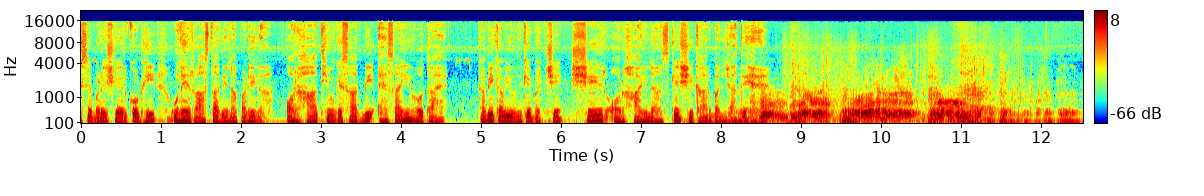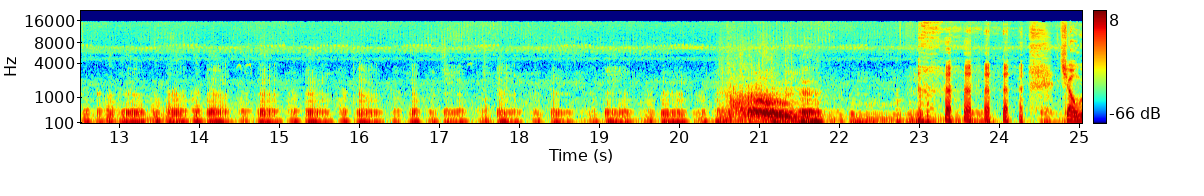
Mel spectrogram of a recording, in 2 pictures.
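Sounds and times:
lion growling: 0:08.1 - 0:23.9
lion snarling: 0:08.1 - 0:23.9.

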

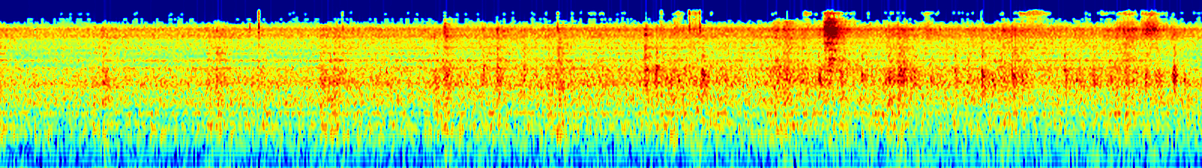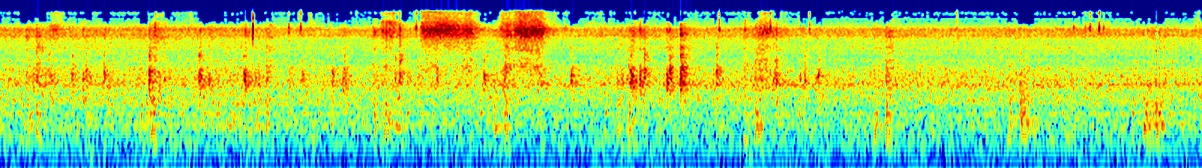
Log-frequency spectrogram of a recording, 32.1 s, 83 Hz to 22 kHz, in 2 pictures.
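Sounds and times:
train wheels rumbling on rail: 0:00.0 - 0:32.0.

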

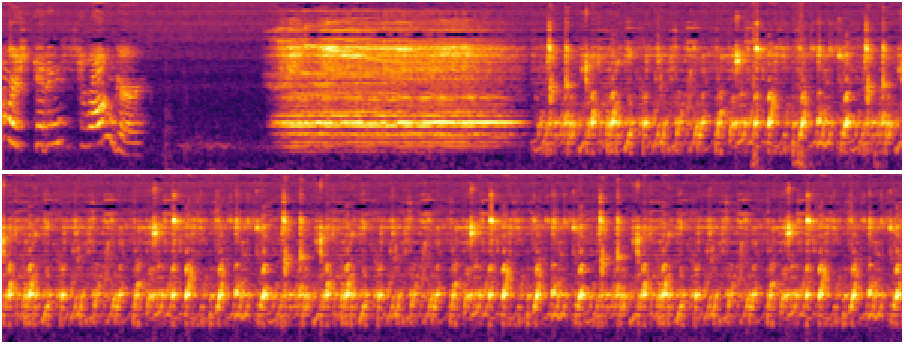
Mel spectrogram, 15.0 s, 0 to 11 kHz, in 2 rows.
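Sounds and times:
water bubbling in cup: 0:04.4 - 0:15.0.

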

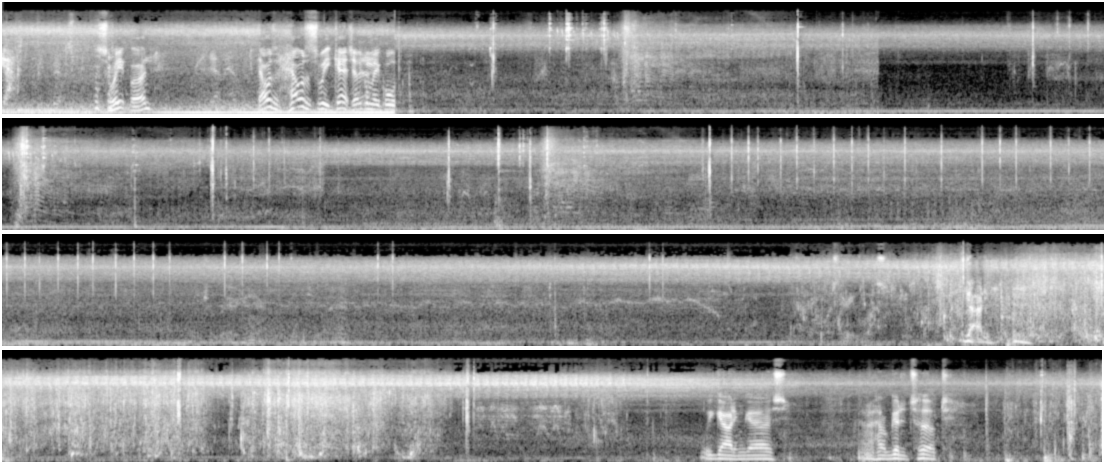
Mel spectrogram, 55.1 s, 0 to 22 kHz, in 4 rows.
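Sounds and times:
boat motor humming: 0:00.0 - 0:50.1
water sloshing: 0:36.8 - 0:47.2, 0:48.3 - 0:49.2
fish thrashing and splashing: 0:37.4 - 0:47.0.

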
